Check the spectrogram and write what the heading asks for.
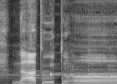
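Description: A man singing a slow Tagalog ballad: a short broken phrase, then one long held note from a little past halfway in.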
